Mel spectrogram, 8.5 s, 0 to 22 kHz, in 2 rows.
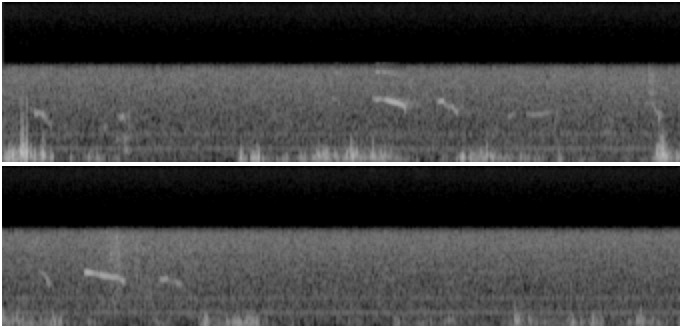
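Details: Border Collie puppies of Nell x Skeet litter 6, out exploring and learning to climb stairs on April 8 2016; a few brief, thin, sliding whimpers rise above heavy thumping and scuffling of paws.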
